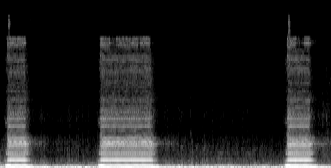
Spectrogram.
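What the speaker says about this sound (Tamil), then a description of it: "ஹார்ன் அடிக்கணும்." A car horn honks three times during a driving lesson, two short blasts and one longer, loud and close over a low engine rumble.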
